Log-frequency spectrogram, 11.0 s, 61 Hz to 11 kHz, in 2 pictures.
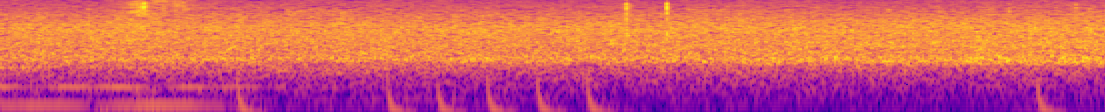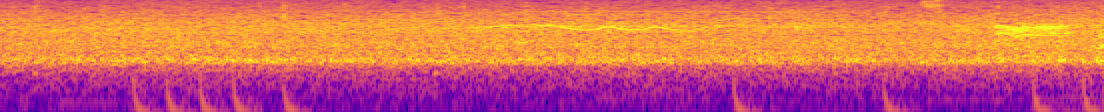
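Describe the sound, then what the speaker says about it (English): Stadium crowd noise in College Football 25 during an Alabama versus Tennessee playoff game, a dense, continuous roar filling the background with scattered low thumps, steady and loud throughout. "listen to this crowd noise. This stadium is vibrating."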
